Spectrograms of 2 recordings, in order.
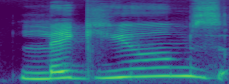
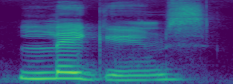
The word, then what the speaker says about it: legumes: the second word actually this is a french word and it has two ways to pronounce it legumes or legumes legumes legumes lentils lentils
